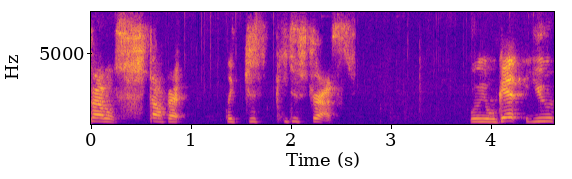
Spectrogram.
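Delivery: intense, urgent, hushed stage whisper. Voicing a character urging a friend to stop: intense stage whisper. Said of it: "very intense stage whisper".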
